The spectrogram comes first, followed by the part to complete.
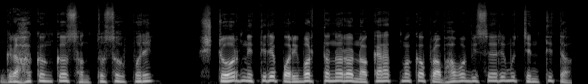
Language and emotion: Odia, fearful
